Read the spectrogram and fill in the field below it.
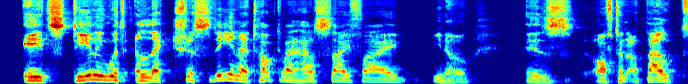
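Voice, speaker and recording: With a Cork accent, a man talks at a very fast pace and a fairly high pitch on a very clean recording with a silent background. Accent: Irish, Cork. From Ireland, Cork south coast. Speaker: speaker. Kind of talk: lecture.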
